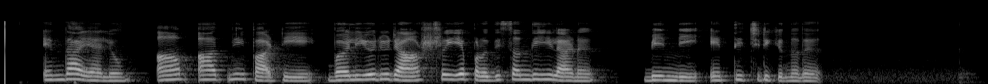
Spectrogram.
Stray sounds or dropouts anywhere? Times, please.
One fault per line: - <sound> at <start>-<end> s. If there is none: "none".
none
